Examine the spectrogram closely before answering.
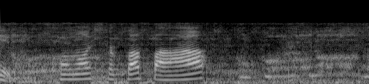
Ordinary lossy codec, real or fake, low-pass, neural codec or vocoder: none; fake; 7.2 kHz; codec, 16 kHz, 4 kbps, FunCodec, trained on Chinese and English, 50 frames a second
